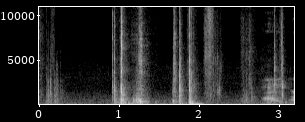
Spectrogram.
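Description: A rubber stamp thumps down on paper several times.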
